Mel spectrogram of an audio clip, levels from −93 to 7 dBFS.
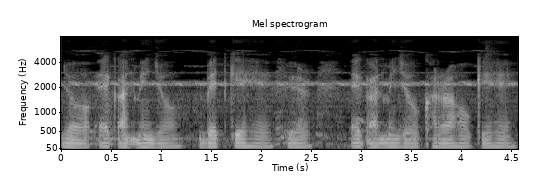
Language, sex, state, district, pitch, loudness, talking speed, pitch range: Hindi, male, Arunachal Pradesh, Longding, 95 Hz, -25 LUFS, 170 wpm, 90-95 Hz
